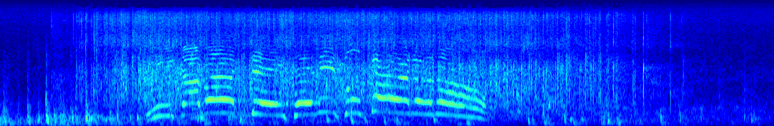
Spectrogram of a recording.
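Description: Hooves clop on a wooden stage floor.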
